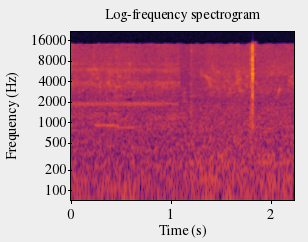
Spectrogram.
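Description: Faint outdoor background noise with a low rumble, a brief faint whistle-like note a fraction of a second in, and a single sharp click near the end.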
